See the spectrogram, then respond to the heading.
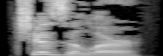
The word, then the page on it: chiseller: British English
